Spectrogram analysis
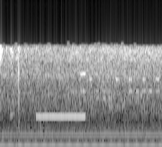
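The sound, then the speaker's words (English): A single steady telephone signalling tone from the old AT&T multi-frequency system, held for about a second over a constant low line hum, with a brief click just before it. “Now, you hear that? Yeah, those are MF tones. And That was the old AT&T system.”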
